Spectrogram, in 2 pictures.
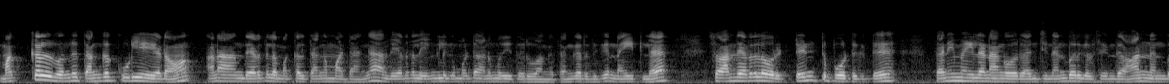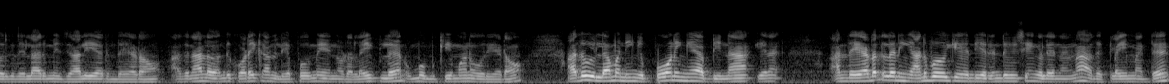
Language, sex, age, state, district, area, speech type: Tamil, male, 30-45, Tamil Nadu, Viluppuram, urban, spontaneous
